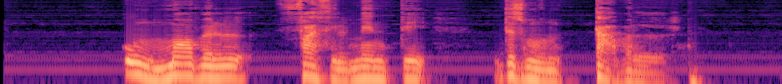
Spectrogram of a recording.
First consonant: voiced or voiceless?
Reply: voiced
